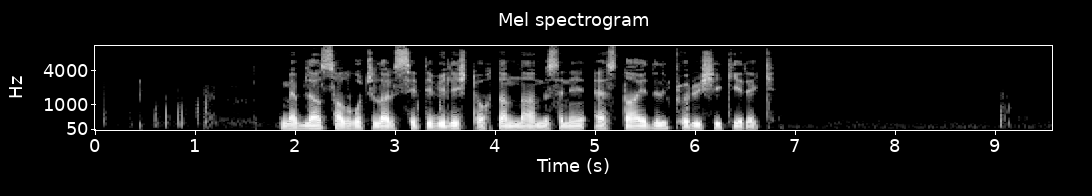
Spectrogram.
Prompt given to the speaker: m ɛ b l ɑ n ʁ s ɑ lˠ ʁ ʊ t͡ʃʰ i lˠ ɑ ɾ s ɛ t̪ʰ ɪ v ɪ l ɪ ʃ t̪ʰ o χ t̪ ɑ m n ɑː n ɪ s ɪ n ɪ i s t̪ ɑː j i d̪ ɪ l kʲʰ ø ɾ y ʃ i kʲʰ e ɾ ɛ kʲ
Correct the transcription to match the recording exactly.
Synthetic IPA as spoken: m ɛ b l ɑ ʁ s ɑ lˠ ʁ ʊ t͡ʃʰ i lˠ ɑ ɾ s e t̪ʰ ɪ v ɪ l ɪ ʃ t̪ʰ o χ t̪ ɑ m n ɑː m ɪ s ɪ n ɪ ɛ s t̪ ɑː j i d̪ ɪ l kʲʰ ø ɾ y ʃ i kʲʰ e ɾ ɛ kʲ

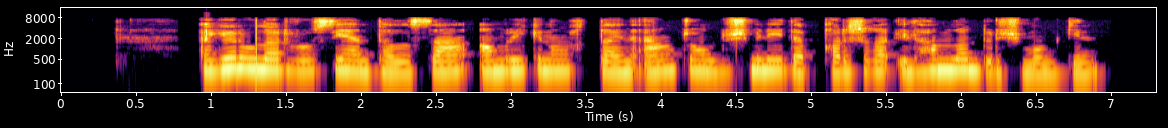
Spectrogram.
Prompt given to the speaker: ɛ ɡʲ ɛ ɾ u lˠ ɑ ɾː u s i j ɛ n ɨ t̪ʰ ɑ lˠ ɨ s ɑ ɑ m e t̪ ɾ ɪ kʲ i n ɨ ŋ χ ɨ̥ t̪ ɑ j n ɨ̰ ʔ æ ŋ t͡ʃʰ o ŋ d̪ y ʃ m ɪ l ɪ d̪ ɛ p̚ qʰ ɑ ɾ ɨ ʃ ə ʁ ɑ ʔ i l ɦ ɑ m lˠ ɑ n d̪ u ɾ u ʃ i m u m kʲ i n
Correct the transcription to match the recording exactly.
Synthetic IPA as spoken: ɛ ɡʲ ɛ ɾ u lˠ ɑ ɾː u s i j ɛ n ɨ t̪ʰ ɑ lˠ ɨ s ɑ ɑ m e ɾ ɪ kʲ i n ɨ ŋ χ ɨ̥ t̪ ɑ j n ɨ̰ ʔ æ ŋ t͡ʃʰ o ŋ d̪ y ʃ m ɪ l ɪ d̪ ɛ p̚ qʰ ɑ ɾ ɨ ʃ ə ʁ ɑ ʔ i l ɦ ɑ m lˠ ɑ n d̪ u ɾ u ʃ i m u m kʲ i n

